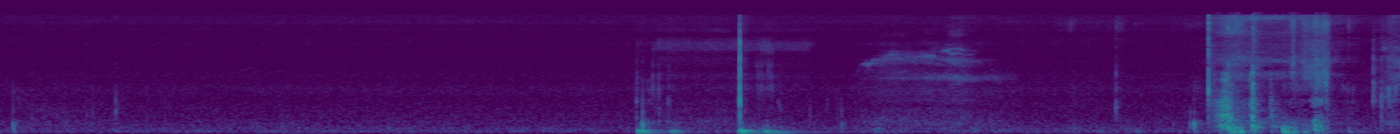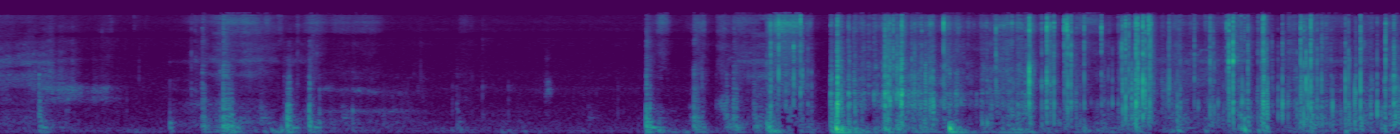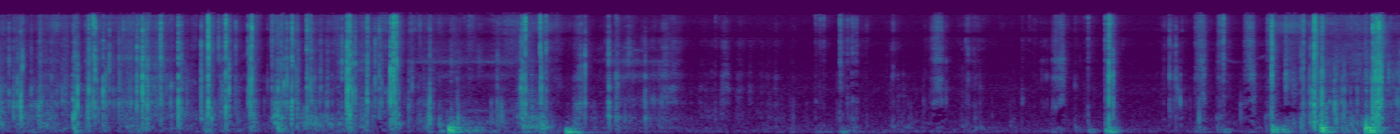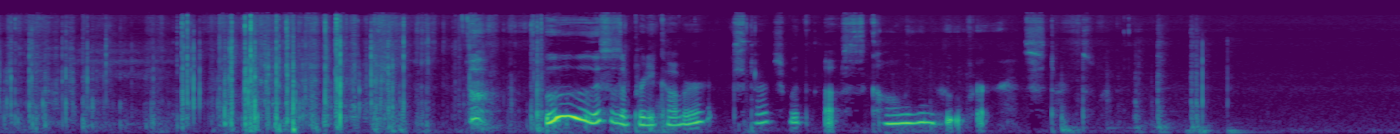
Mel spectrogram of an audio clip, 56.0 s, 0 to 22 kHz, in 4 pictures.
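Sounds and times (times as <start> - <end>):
plastic packaging crinkling: 21.2 - 35.2, 38.4 - 47.5.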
